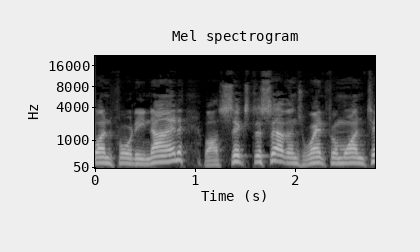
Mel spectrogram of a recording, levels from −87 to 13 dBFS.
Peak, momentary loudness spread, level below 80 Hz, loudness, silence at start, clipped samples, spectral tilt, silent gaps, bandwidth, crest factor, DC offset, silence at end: -4 dBFS; 7 LU; -62 dBFS; -21 LUFS; 0 s; under 0.1%; -5.5 dB/octave; none; 13.5 kHz; 16 dB; under 0.1%; 0 s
